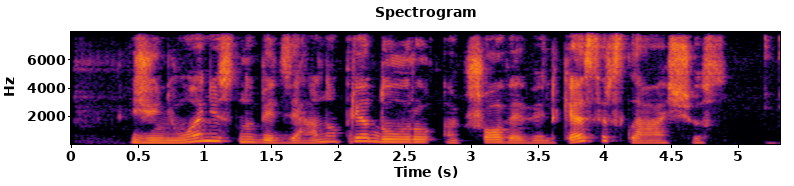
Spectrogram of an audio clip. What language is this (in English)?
Lithuanian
